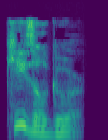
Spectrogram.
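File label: "kieselguhr", British English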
